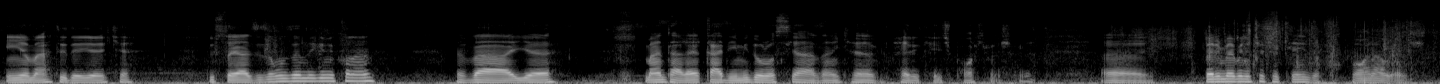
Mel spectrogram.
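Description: A man's voice: on the low side, dark tone. A man in his thirties giving casual travel vlog commentary into a handheld camera while showing places around him. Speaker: travel vlogger. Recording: dull sound with ambient noise.

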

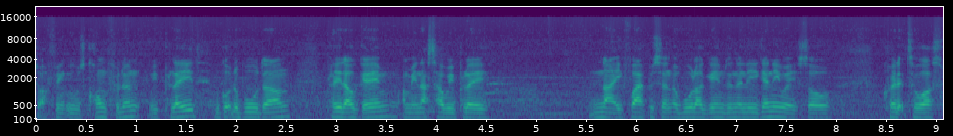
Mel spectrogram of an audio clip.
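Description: A young man, a footballer giving a relaxed, candid post-match interview into a handheld mic in an empty stadium. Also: medium pitch. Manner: relaxed, candid, laughs easily. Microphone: handheld reporter mic. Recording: slightly dull outdoor audio with faint noise.

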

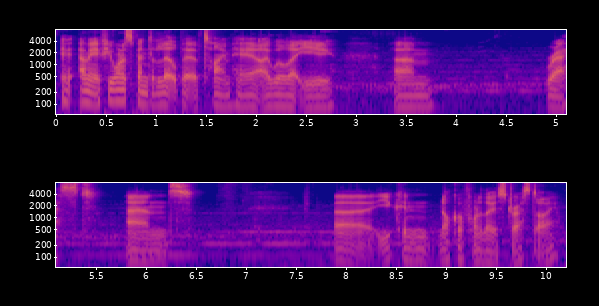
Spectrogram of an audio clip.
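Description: A young man with an extremely low, sharp-toned voice runs a tabletop roleplaying game as game master, speaking at a measured pace. He's indoors at home on a video call, with music playing behind him.

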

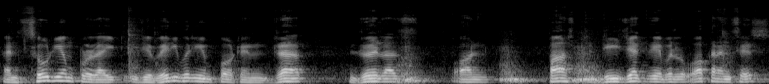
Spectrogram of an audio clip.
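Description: Male homeopathy teacher, measured and repetitive delivery. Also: mid-range voice, noisy background. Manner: slow, emphatic, repeats key phrases. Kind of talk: explaining a repertory rubric.

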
